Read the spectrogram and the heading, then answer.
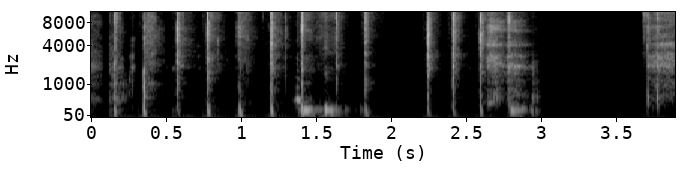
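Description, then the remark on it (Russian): A rapid series of about a dozen sharp slaps of people's hands on their own buttocks in an uneven rhythm, some landing in quick pairs, followed after a short pause by a brief rustle. “И это мы хлопаем жопками.”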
